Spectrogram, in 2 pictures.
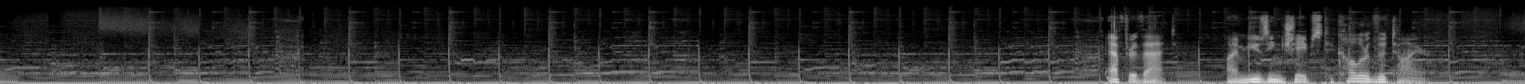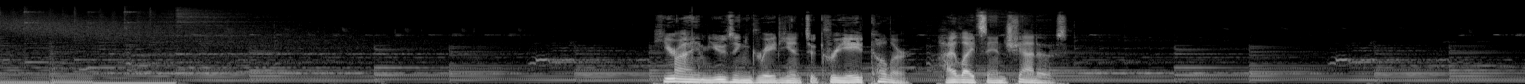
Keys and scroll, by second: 3.8 ctrl+alt+shift+z, 25.0 ctrl+z, 26.8 v.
